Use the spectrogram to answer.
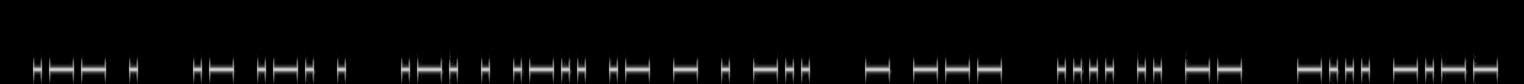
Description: Morse code, heard as a keyed tone, about 15 wpm, 700 Hz. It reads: WE ARE RELATED TO HIM BY
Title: Sentences from Top 1000 Words - Review Part 5 - 15wpm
